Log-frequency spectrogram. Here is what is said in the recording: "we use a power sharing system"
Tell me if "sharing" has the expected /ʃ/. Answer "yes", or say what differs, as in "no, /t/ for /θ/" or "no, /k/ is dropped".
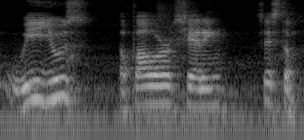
yes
